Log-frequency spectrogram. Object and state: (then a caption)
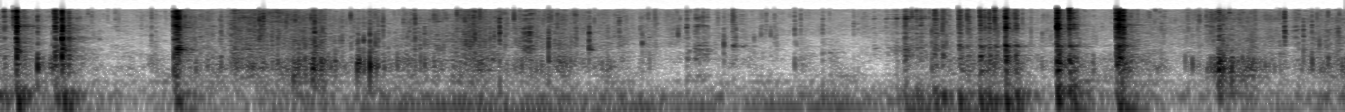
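Dry soap bar being scraped. A utility-knife blade scrapes and cuts dry flakes from a solid, dry blue soap bar. Bright, crisp crinkling and scraping are punctuated by several sharp clicks as the blade bites in. The texture is dry and brittle, with quieter scraping between the louder cuts.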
